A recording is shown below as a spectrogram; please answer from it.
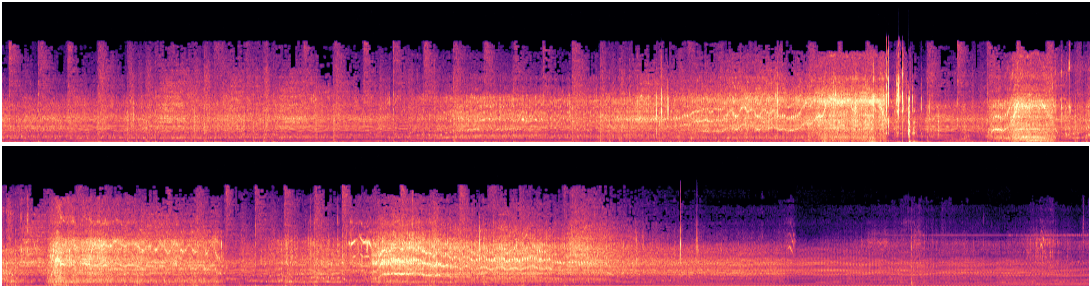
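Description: Background music with low notes changing in steps, over an RC scale crawler's motor and its tires spinning and scrabbling in loose dirt and rock. The scrabbling is loudest in bursts from about ten to fourteen seconds in, and the motor's pitch wavers up and down a few seconds later.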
